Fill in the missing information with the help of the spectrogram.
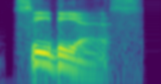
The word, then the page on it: CBS: British English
